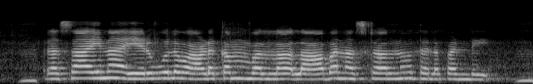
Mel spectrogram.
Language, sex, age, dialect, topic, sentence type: Telugu, female, 25-30, Utterandhra, agriculture, question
